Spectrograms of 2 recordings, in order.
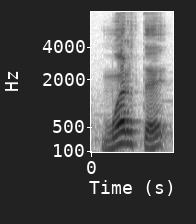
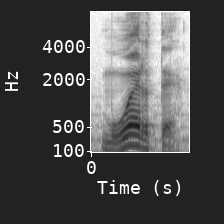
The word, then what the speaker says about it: muerte: Muerte needs to emphasize the er. Muerte, muerte.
